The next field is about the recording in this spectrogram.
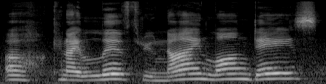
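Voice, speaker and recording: A woman's voice: a little high, slow. A woman voicing a lovesick, noble young male god in solemn archaic storybook speech, over background noise. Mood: longing.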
